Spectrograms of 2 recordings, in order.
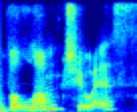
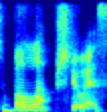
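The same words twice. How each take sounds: First: The word is said with an added M sound. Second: The word is said without any M sound. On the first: The speaker calls it wrong. "everyone seems to put like an M in there" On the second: The speaker calls it right. "there's no M in there. So it's just voluptuous"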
